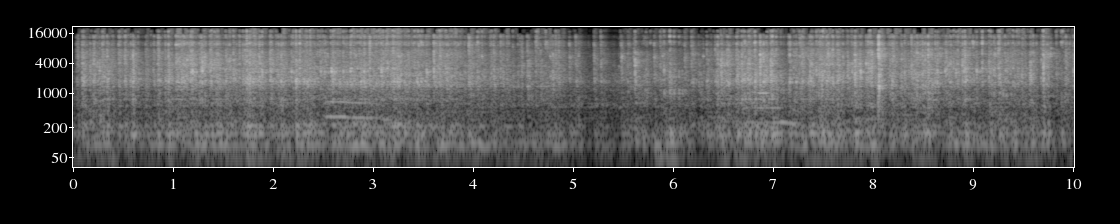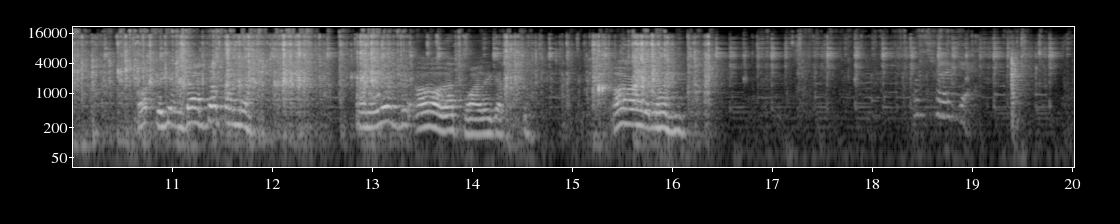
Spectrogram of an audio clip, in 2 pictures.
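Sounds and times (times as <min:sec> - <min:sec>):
marbles clattering down plastic tracks: 0:00.0 - 0:20.0.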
